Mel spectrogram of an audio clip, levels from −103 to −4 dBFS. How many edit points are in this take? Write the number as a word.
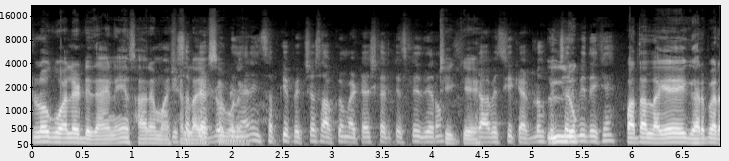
zero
